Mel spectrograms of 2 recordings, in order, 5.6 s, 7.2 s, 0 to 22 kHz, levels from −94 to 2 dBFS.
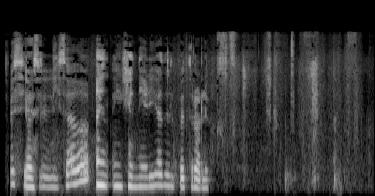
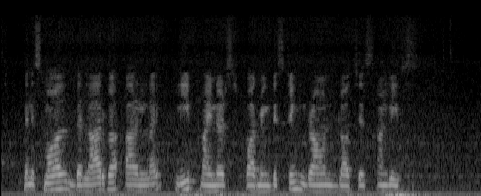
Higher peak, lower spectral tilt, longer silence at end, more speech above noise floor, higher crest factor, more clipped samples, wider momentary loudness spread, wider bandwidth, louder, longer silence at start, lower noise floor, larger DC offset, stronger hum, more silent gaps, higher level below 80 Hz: first, -4 dBFS vs -22 dBFS; second, -3.5 dB/octave vs -7 dB/octave; first, 0.3 s vs 0 s; first, 28 dB vs 22 dB; about the same, 22 dB vs 18 dB; neither; first, 21 LU vs 7 LU; second, 11.5 kHz vs 16 kHz; first, -23 LUFS vs -41 LUFS; about the same, 0.15 s vs 0.05 s; second, -51 dBFS vs -62 dBFS; neither; neither; neither; second, -72 dBFS vs -58 dBFS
